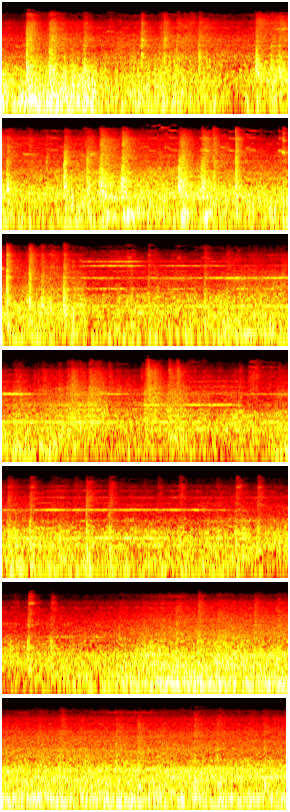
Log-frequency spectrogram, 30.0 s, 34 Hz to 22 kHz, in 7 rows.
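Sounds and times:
passenger train rumbling: 0:00.0 - 0:30.0
train wheel clacks: 0:00.3 - 0:09.8, 0:13.4 - 0:22.5, 0:23.2 - 0:30.0
high wheel squeal: 0:09.7 - 0:13.4, 0:15.5 - 0:23.3.

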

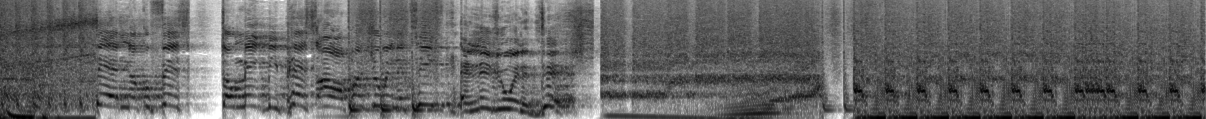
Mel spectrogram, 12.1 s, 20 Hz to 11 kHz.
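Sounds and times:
rising synth sweep: 0:06.0 - 0:12.0.

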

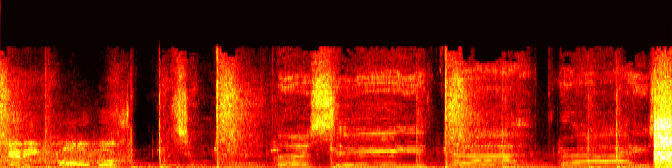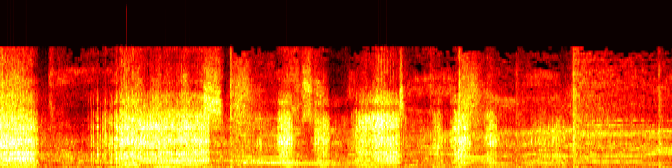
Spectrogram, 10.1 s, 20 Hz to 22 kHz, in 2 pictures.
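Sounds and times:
backing music: 0:00.0 - 0:10.0
monster truck engine revving: 0:04.8 - 0:10.0.

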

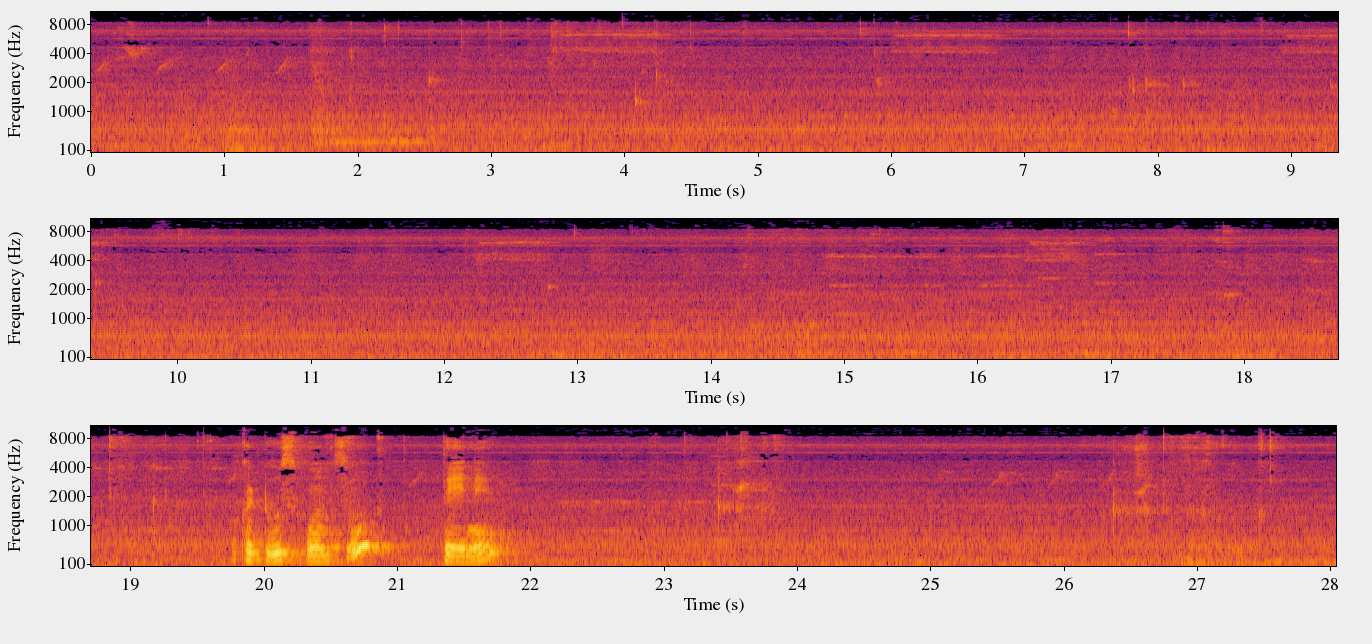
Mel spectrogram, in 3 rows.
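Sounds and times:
background hum and hiss: 0:00.0 - 0:28.0
faint high-pitched chirps: 0:05.9 - 0:06.9, 0:08.9 - 0:09.5, 0:12.2 - 0:12.9.

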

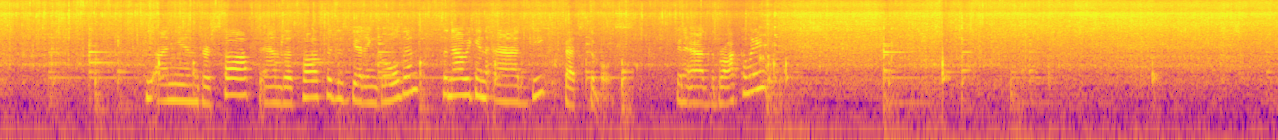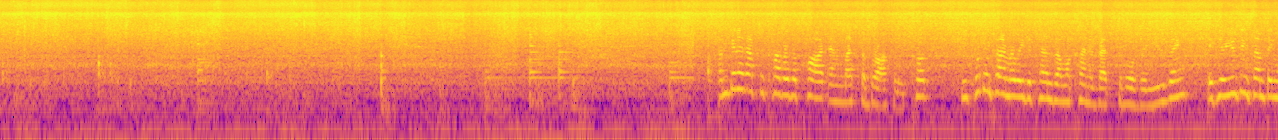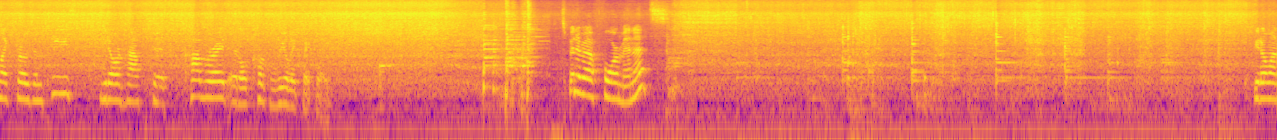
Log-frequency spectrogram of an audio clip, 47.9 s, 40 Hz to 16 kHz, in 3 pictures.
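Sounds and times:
vegetables sizzling in hot oil: 0:00.0 - 0:47.9.

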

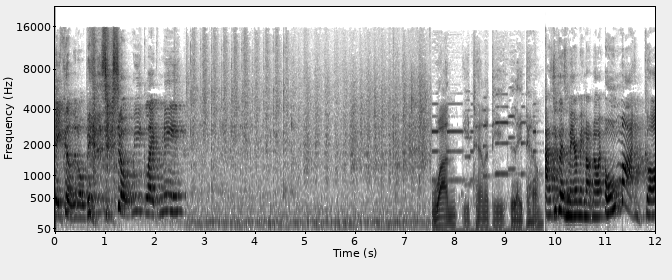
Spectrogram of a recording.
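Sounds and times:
short strokes on skin: 0:02.6 - 0:07.5.

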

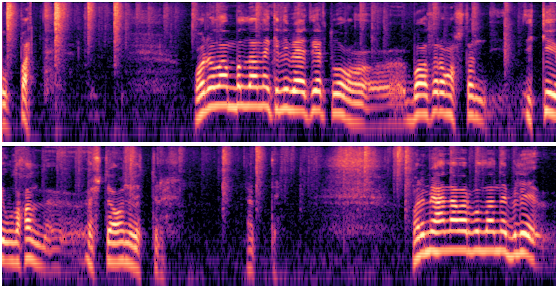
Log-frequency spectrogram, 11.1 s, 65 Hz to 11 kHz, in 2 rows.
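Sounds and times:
man speaking: 0:00.0 - 0:00.6, 0:01.9 - 0:07.3, 0:08.0 - 0:08.4, 0:09.6 - 0:11.0.

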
